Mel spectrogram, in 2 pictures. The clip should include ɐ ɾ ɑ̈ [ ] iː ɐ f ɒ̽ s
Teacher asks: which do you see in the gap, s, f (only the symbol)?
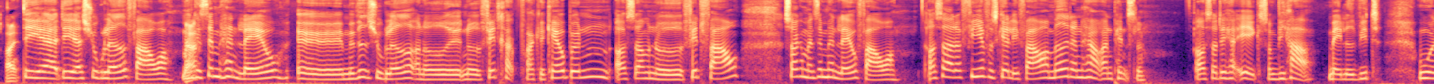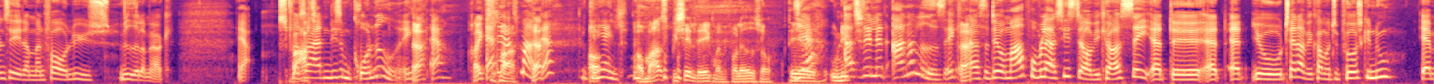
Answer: f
